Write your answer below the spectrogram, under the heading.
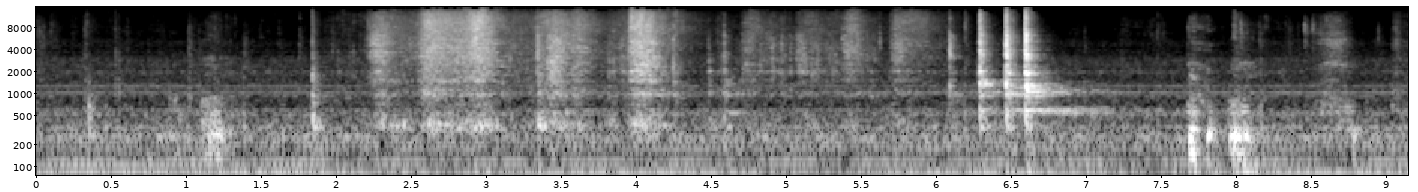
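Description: A utensil stirring and scraping in a stainless steel stock pot, with a quick cluster of sharp metal clanks past the middle and a couple of knocks near the end.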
